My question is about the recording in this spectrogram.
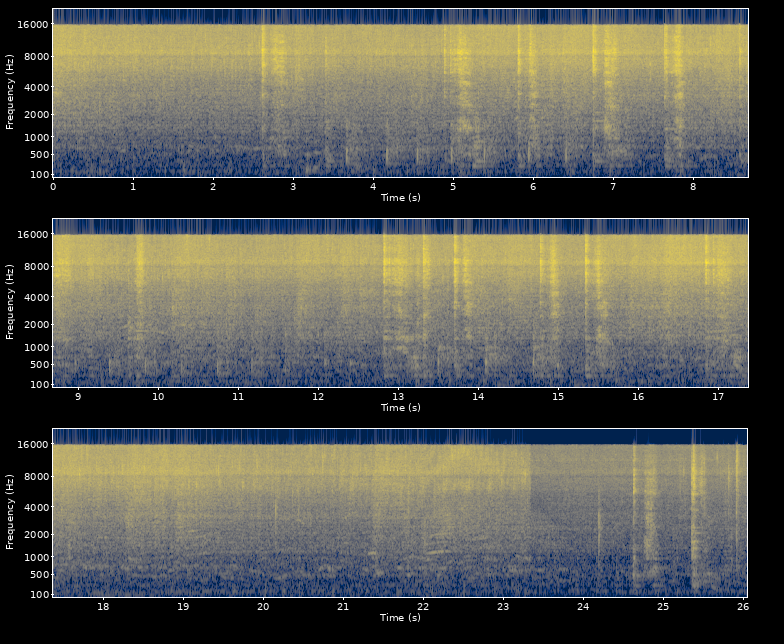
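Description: Sliced onions sizzling in hot oil in a metal karahi, with a spatula scraping and tapping against the pan at irregular intervals as they are stirred. The sizzle quietens suddenly a few seconds before the end.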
